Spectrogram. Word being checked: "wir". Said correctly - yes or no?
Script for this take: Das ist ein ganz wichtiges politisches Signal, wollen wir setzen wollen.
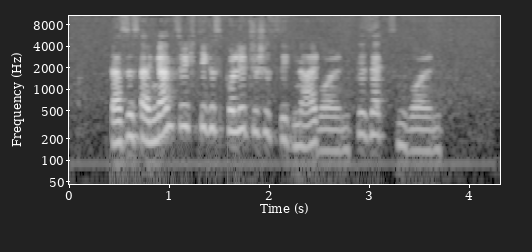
yes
